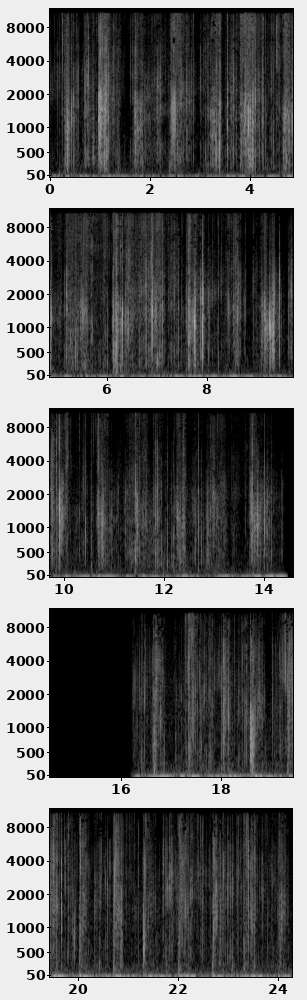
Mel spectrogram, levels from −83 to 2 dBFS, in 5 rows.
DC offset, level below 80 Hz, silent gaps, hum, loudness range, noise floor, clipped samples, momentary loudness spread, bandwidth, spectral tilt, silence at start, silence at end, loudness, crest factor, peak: under 0.1%; -54 dBFS; 14.48-16.18 s; none; 8 LU; under -90 dBFS; under 0.1%; 14 LU; 11.5 kHz; -1 dB/octave; 0 s; 0 s; -36 LUFS; 34 dB; -4 dBFS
